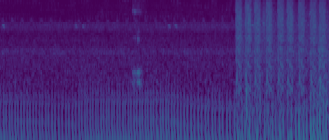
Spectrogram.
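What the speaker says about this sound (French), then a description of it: "Qui c'est qui me tire dessus comme ça là?" In the shooter game Far Cry, a rapid burst of automatic gunfire starts suddenly after a stretch of quieter background game ambience and rattles on evenly to the end, fairly close and loud.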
